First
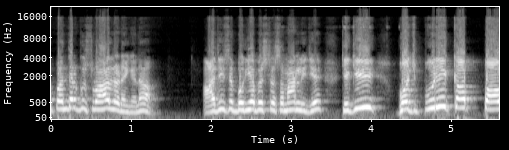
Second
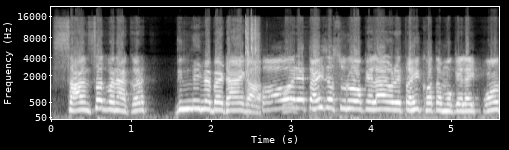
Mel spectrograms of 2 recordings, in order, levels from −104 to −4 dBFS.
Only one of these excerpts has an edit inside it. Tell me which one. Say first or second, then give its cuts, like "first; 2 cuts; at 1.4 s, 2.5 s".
second; 1 cut; at 2.7 s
